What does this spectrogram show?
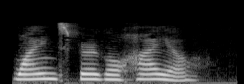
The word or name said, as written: winesberg ohio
